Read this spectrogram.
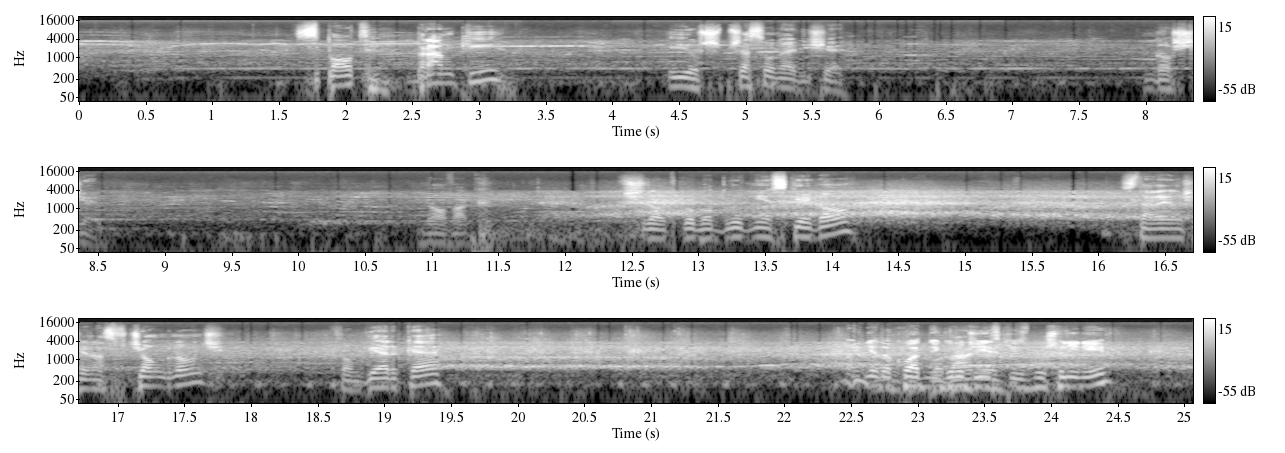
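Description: A large stadium crowd chants and cheers.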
